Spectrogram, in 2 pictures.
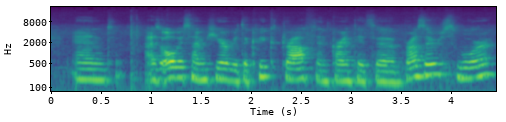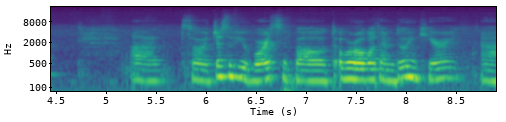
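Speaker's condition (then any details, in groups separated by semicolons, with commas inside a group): No condition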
